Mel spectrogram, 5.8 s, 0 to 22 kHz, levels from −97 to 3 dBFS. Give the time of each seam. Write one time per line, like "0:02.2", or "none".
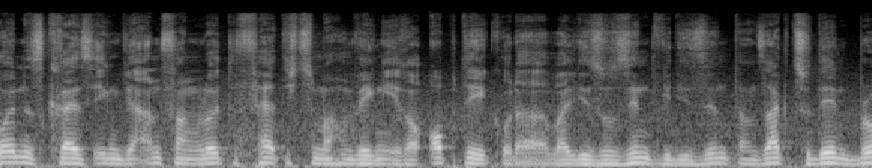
none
